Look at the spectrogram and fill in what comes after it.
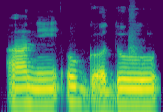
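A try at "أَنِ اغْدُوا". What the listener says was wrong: আনি উক কেন হবে? হামজাতুল ওয়াসিল তো পড়বো না, আনি গিদু।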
